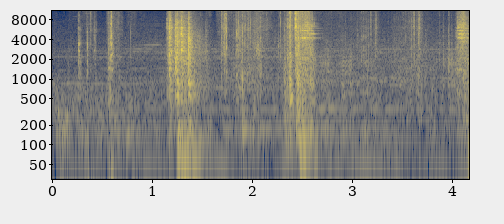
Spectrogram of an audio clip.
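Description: A door latch clicks.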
